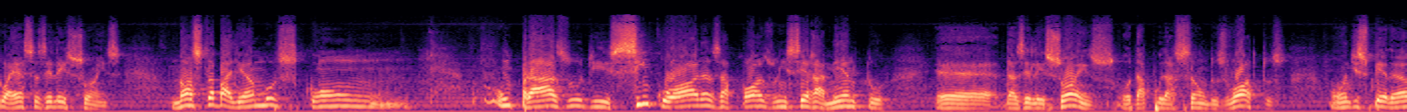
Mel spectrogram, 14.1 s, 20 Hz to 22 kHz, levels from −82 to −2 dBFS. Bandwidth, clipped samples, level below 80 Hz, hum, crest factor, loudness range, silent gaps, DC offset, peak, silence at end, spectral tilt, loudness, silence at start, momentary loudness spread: 13.5 kHz; under 0.1%; -44 dBFS; none; 14 dB; 3 LU; none; 2%; 0 dBFS; 0 s; -5 dB/octave; -14 LUFS; 0 s; 16 LU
